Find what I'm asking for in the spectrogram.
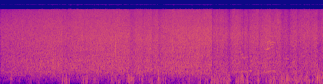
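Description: Strong wind outdoors buffets the microphone in a constant heavy roar with gusty rumbling, filling the whole stretch at close range, and faint voices come through under it.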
